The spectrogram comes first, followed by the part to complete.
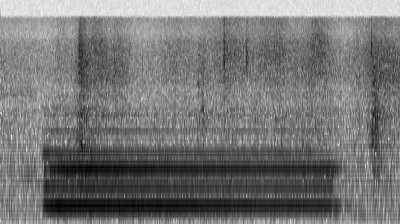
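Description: A single steady pitched tone with a few overtones, held for about three seconds and then cut off.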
